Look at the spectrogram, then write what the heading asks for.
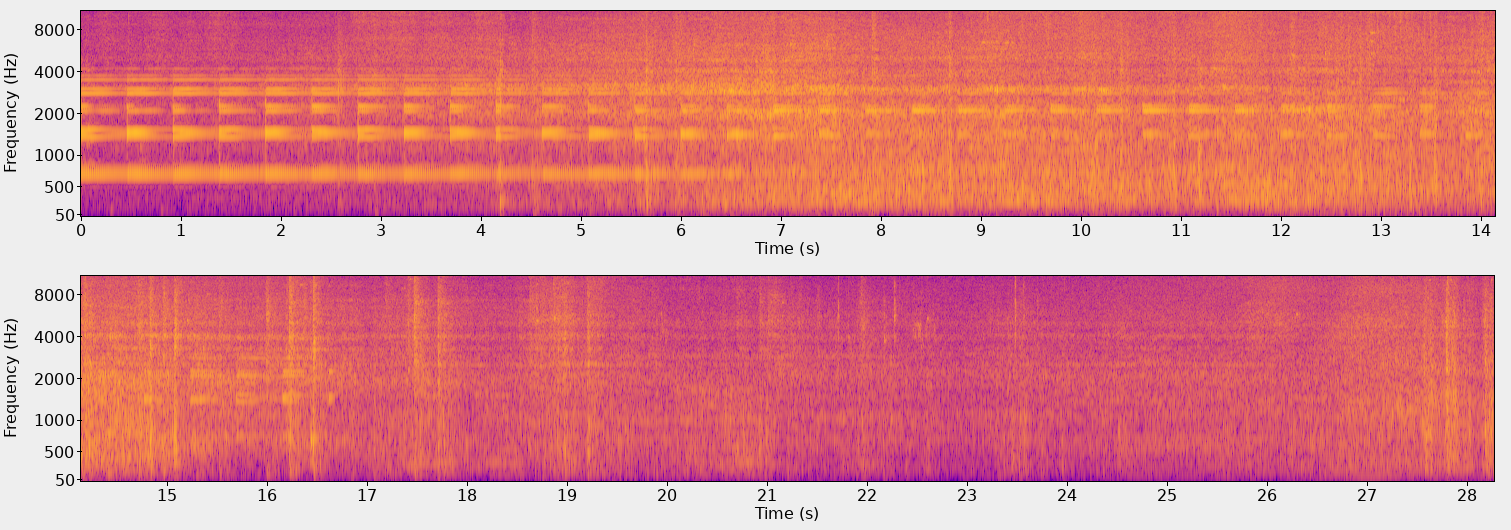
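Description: Japanese level-crossing warning bell ringing in a steady repeated clang, about two strikes a second, as a Sangi Railway electric train pulls out and passes over the crossing. The train's noise builds to its loudest as it goes by, with wheels clicking over the rail joints, and the bell stops about halfway through. The rumble then fades as the train moves away.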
